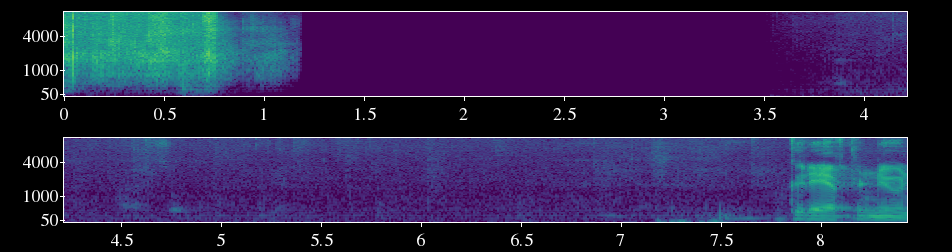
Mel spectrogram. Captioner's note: applause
